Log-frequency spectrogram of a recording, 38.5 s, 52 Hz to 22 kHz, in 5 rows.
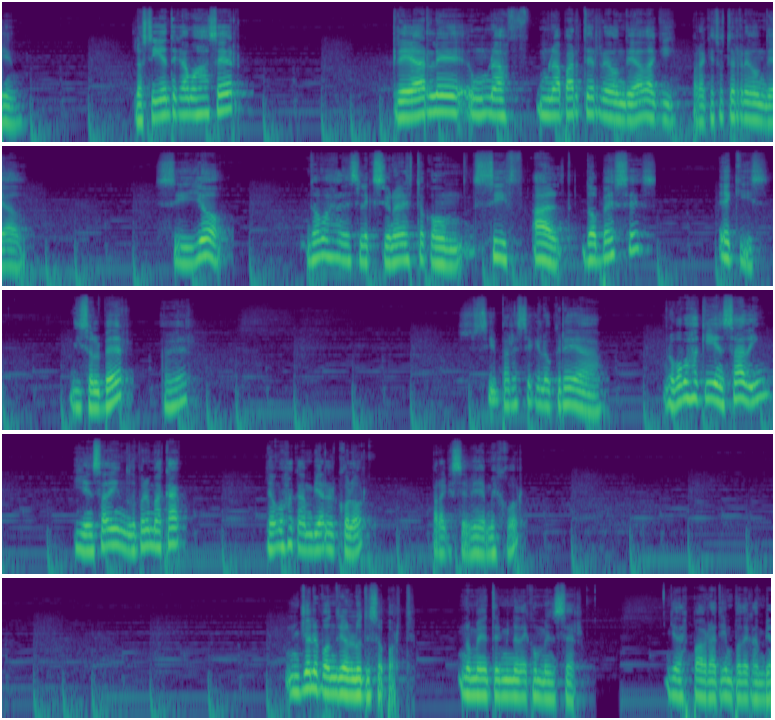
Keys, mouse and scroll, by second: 0.5-1.3 scroll up 1, 1.3 middle click, 7.9 middle click, 10.4 right click, 10.8 alt+shift+right click, 14.8 x, 16.8 middle click, 17.2 Tab, 17.6 middle click, 22.4 click, 27.4 scroll down 2, 27.7 middle click, 30.2 middle click, 33.6 scroll up 2, 34.4 Tab, 34.8-35.6 scroll up 1, 35.9 ctrl+r, 37.3-37.7 scroll down 1, 37.7 middle click.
